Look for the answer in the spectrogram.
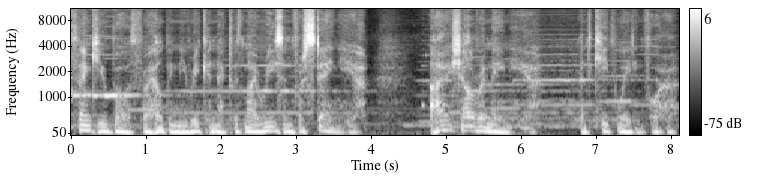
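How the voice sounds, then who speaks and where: A gentle older man reflects with wistful resignation. He speaks very slowly and pensively in a fairly low voice, as in a video game cutscene, with music behind him. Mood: quietly resolved. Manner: measured, pensive, sighing.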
